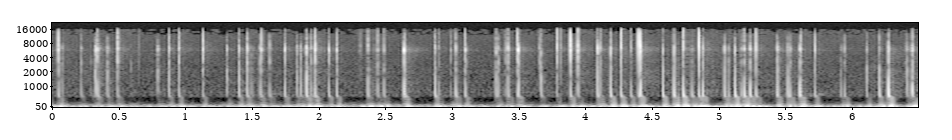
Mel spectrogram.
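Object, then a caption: Plastic roll of adhesive tape. A roll of plastic Scotch adhesive tape is tapped and scratched in close-up. Quick, irregular, crisp clicks and light scratches run throughout, with a steady low hum underneath.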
